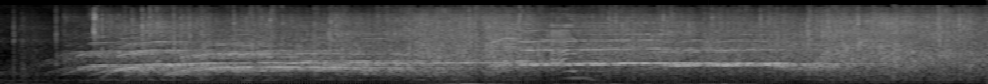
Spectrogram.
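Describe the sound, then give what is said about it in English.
A crew bursts into applause after a brief pause, the clapping rising quickly and holding steady and fairly loud, with a few high cheers or whoops mixed into the sustained noise. “And the crew did that. The crew applauded.”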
